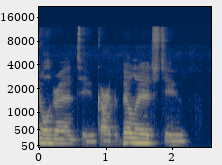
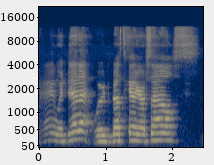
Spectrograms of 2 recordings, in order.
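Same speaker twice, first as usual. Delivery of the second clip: mock pride; 8 semitones higher than usual. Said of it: "Everybody say".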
